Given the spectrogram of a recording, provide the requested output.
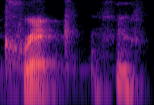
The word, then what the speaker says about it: creek: Well, Keith, because you're asking me, I know how to pronounce the word, but I call it crick. I do not normally say creek, but I do pronounce it crick.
